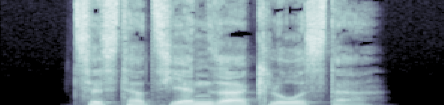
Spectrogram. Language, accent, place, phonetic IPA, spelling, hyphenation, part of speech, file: German, Germany, Berlin, [t͡sɪstɛʁˈt͡si̯ɛnzɐˌkloːstɐ], Zisterzienserkloster, Zis‧ter‧zi‧en‧ser‧klos‧ter, noun, De-Zisterzienserkloster.ogg
- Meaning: Cistercian monastery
